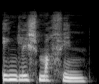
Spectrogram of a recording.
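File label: "english muffin", British English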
